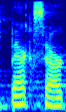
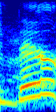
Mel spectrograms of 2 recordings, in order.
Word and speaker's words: Bexar: that um here in Bear County which I thought was Bexar County but I heard no it's not don't pronounce it Bexar County it's Bear County um that the average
